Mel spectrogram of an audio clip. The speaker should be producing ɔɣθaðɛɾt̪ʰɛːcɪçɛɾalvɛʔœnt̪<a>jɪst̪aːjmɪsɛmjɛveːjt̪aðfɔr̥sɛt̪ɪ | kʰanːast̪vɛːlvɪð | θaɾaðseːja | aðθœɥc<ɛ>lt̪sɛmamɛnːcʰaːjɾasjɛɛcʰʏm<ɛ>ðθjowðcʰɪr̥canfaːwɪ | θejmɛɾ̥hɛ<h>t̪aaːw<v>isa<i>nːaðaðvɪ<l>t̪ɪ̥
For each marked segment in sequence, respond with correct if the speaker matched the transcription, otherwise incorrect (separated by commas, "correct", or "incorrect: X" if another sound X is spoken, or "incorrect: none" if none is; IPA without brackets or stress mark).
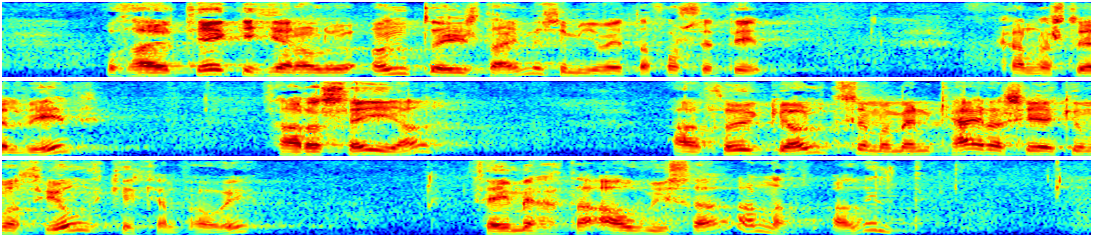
incorrect: e, incorrect: œ, incorrect: a, correct, correct, incorrect: a, correct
